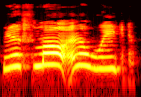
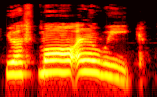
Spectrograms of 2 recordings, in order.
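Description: First: Higher, louder rabbit. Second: Slow scornful lion; lion mocking small animals, slow. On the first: Acted. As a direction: echo the lion's taunt back at him. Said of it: "said clever Rabbit". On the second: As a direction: sneer it slowly like a big cat. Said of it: "said lion".

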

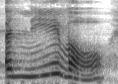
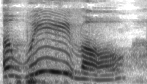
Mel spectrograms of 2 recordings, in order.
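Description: First: "an evil" with a vowel opening evil; "an evil" articulation. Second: "a weevil" with a clear w; "a weevil" articulation. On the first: Creature correcting what was heard, "an evil" without a w. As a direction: say "an evil" with no w sound. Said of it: "He said a weevil". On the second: Creature correcting what was heard, "a weevil" with a clear w. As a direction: start "weevil" on a rounded w. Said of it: "he didn't say an evil". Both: A narrator's reading.

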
